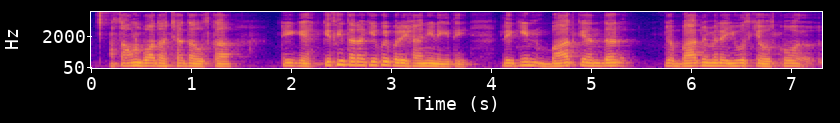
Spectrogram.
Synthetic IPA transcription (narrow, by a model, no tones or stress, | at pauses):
sãːʊ̃ɳɖbɔːt̪ɐtːʃʰat̪ʰaʊska | ʈʰiːkɦɛːkɪsit̪ɐɾəkikoːipɐɾeːʃaːninɐ̃ɦĩt̪ʰiː | leːkɪnbaːd̪keɐ̃nd̪əɾ | d͡ʒɐbːaːd̪mẽmɛːnejuːzkijaʊsko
